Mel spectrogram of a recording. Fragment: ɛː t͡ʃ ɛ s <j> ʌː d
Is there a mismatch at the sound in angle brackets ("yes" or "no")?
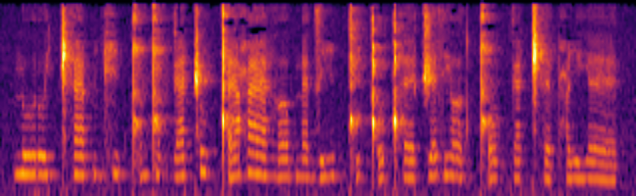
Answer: no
